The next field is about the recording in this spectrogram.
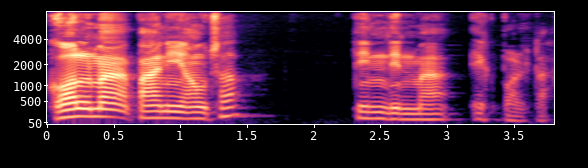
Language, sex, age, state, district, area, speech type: Nepali, male, 45-60, West Bengal, Kalimpong, rural, spontaneous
